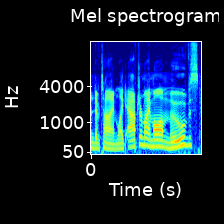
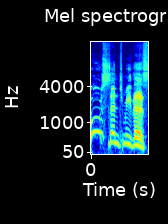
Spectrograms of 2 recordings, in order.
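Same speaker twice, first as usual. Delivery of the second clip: put-on uptight, prim, proper old lady voice, pitched up; 8 semitones higher than usual.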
